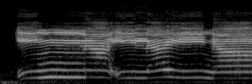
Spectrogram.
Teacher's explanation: Inna tu wajibal ghunah. Nah dua harakat tu.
